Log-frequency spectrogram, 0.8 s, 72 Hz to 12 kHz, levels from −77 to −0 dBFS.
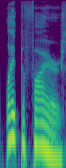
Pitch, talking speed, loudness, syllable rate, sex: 130 Hz, 215 wpm, -18 LUFS, 6.0 syllables/s, male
